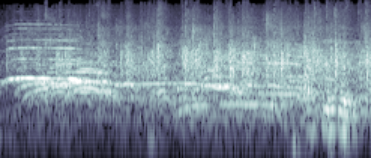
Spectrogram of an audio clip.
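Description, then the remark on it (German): Steady, dense studio audience applause in the Fritz studio for Tommy Wosch and Michi Balzer fills the whole few seconds, with a high whistling tone sliding downward over the clapping near the start. “Ein freundlichen Applaus für Tommy Wosch und Michi Balzer.”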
